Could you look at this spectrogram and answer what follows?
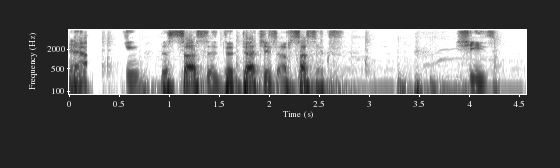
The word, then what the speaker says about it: Sussex: Sussex. – Oh, Sussex.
